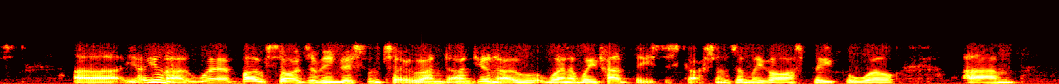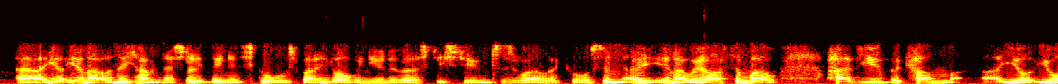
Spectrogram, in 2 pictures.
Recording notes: Joins the Independent Republic in the studio. Is on the phone.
